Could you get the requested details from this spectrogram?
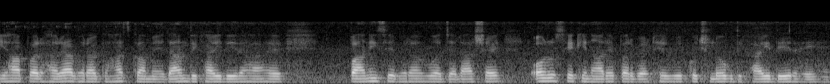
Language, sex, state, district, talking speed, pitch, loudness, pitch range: Hindi, male, Bihar, Jamui, 180 wpm, 130 Hz, -19 LUFS, 125-135 Hz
